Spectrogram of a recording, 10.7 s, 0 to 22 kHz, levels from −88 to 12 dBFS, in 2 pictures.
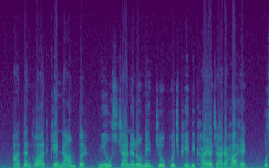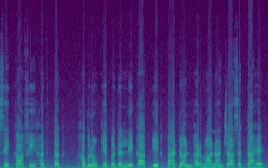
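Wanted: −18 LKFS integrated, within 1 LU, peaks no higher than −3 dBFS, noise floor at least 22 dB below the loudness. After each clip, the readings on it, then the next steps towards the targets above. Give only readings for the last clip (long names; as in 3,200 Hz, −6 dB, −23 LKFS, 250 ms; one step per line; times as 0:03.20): share of clipped samples 1.0%; peaks flattened at −16.0 dBFS; background noise floor −43 dBFS; target noise floor −48 dBFS; integrated loudness −25.5 LKFS; sample peak −16.0 dBFS; target loudness −18.0 LKFS
→ clipped peaks rebuilt −16 dBFS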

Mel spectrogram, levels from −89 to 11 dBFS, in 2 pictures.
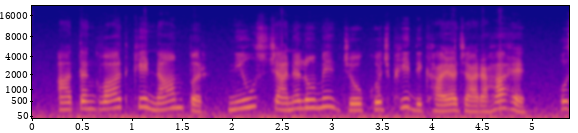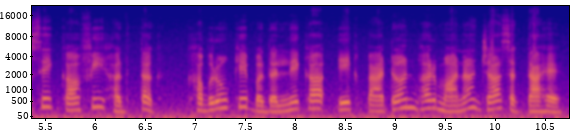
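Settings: share of clipped samples 0.0%; background noise floor −43 dBFS; target noise floor −47 dBFS
→ noise reduction from a noise print 6 dB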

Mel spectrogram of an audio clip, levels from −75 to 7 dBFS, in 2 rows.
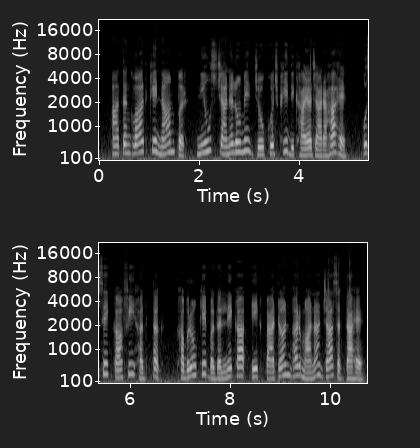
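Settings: background noise floor −48 dBFS; integrated loudness −25.0 LKFS; sample peak −7.0 dBFS; target loudness −18.0 LKFS
→ level +7 dB
brickwall limiter −3 dBFS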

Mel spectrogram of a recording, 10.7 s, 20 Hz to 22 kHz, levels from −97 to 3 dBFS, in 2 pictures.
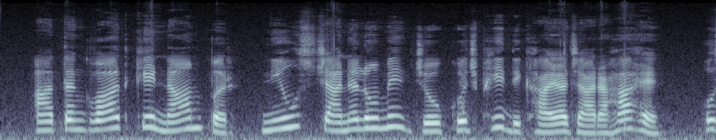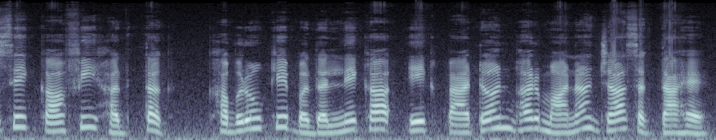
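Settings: integrated loudness −18.0 LKFS; sample peak −3.0 dBFS; background noise floor −41 dBFS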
